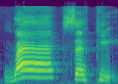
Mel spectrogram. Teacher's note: You can see right away that the stress is very different. It's on the first syllable with recipe.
